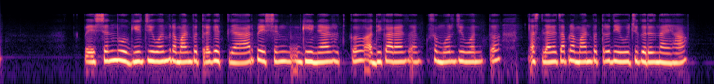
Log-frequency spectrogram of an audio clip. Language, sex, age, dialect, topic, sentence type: Marathi, female, 25-30, Southern Konkan, banking, statement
